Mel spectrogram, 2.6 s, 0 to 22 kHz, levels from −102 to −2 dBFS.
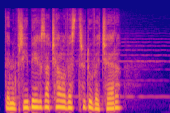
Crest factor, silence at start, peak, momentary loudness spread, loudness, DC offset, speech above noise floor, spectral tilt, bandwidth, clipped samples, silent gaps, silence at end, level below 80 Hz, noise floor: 14 dB; 0.1 s; -8 dBFS; 3 LU; -20 LUFS; under 0.1%; 35 dB; -5 dB/octave; 16 kHz; under 0.1%; none; 0.75 s; -64 dBFS; -55 dBFS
